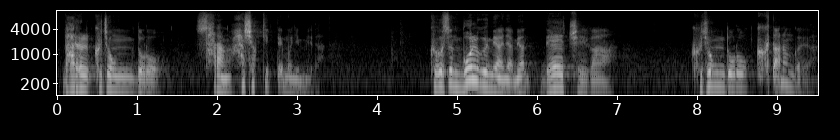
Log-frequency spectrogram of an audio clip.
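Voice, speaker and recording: Impassioned Korean pastor, high and lively. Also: male voice, measured pace, gravelly, long pauses. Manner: impassioned preaching, rising to near-shouts at climaxes. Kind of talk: sermon.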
